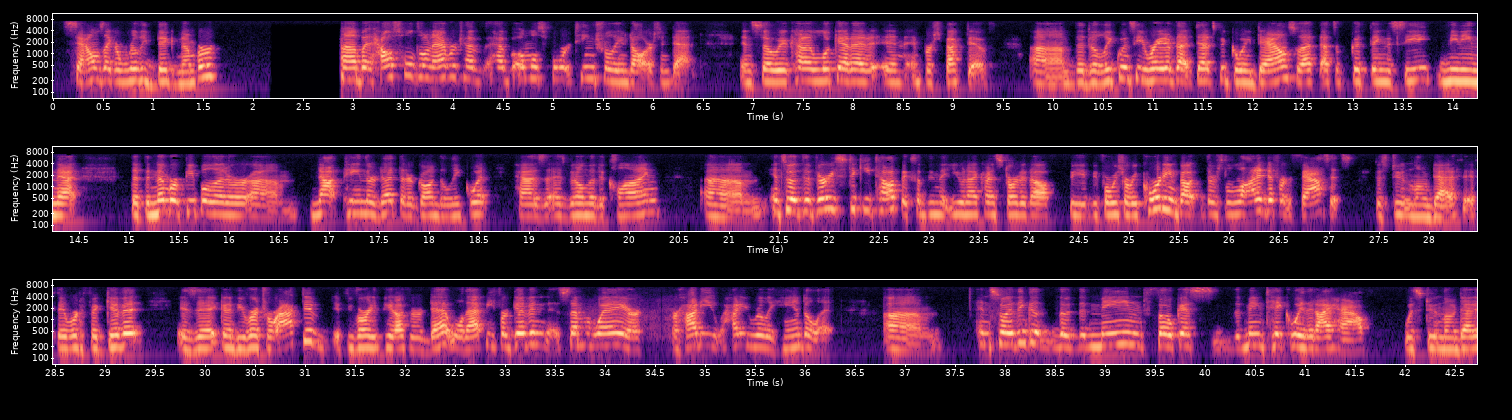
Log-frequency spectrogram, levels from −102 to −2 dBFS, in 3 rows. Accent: American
